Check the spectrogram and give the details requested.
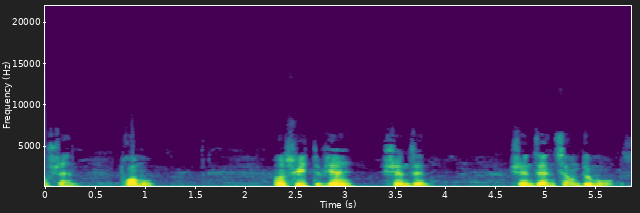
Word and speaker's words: Shenzhen: e n guandon Chen trois mots ensuite vient chenzen chenzen c'est en deux mots s h e n espace ZH e n Chen zen ensuite vient guanjou la ville de guanjo qu'on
